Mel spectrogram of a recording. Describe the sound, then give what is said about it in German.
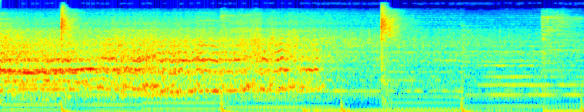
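A car accelerating away hard, with loud tyre noise. The engine pitch climbs and drops back several times in quick succession. “Du stöpselst jetzt deine Ohrstöpsel ein, während dein Vater aufs Gas tritt.”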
